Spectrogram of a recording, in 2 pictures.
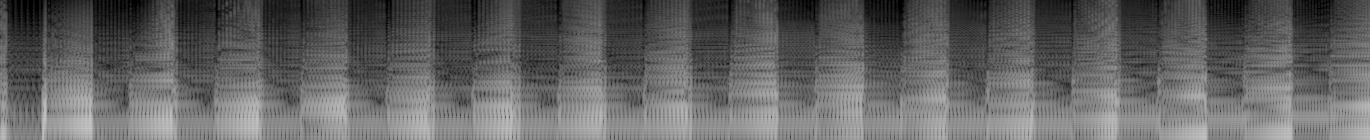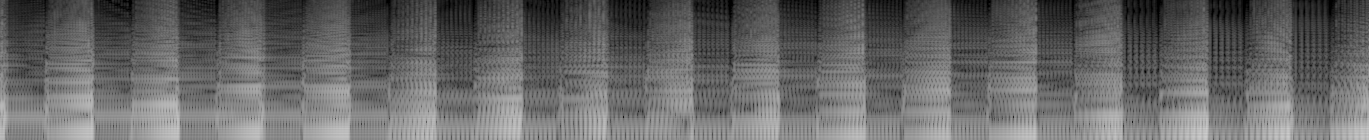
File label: Space Melodic Bass; Bust n Rush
